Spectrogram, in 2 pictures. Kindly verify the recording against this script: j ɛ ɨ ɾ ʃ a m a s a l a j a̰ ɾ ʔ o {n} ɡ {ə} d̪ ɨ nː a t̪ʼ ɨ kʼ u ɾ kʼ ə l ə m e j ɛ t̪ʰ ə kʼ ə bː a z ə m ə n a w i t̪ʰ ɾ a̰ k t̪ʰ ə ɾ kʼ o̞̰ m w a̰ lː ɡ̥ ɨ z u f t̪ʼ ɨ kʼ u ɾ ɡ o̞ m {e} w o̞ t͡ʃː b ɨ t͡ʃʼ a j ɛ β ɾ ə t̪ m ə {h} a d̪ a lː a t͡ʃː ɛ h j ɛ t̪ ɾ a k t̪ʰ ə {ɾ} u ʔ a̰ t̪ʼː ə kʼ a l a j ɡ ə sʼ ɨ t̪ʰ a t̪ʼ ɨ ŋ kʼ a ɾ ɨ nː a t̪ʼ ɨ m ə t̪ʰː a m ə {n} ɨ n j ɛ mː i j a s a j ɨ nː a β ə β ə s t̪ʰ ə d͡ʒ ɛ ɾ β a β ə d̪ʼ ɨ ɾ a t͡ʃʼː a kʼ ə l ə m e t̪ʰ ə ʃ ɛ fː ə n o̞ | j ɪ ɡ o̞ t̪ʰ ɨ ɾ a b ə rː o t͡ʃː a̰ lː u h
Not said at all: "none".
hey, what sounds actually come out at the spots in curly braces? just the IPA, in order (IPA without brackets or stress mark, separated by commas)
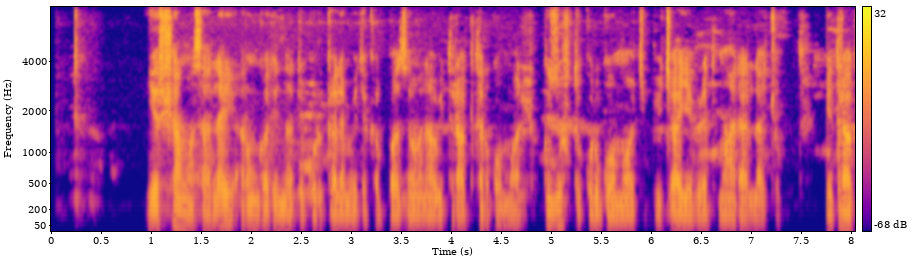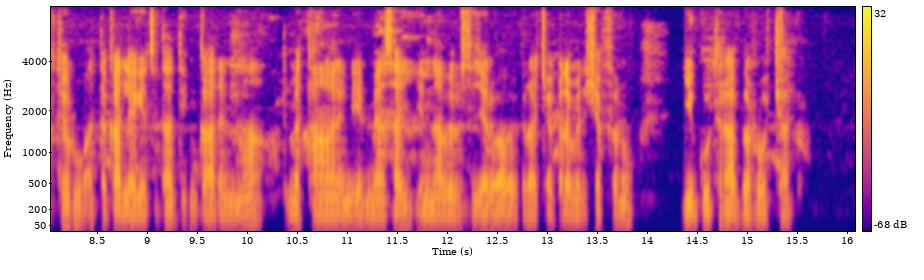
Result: ŋ, a, a, h, ɾ, n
